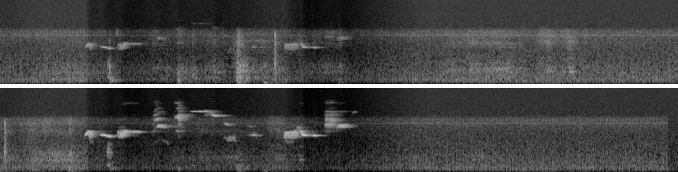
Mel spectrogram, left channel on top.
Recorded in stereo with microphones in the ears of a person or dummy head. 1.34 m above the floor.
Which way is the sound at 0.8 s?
60° right (ahead or behind).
